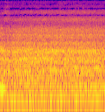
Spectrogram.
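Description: A steady hiss of background noise, even throughout with no distinct tones or knocks.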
